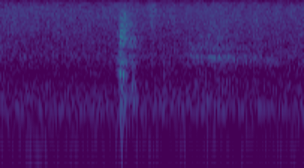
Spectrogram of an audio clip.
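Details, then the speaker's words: A single short, sharp, snort-like impala sneeze from a herd of impala during a rainy sunrise safari drive in South Africa, with steady rain in the background. "I know if you could hear that there was an Impala sneeze"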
